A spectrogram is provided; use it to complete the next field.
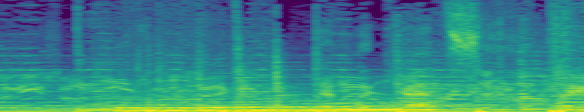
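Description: A race car engine roars steadily, its whining pitch climbing as it accelerates, with loud, continuous motor noise filling the whole stretch.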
